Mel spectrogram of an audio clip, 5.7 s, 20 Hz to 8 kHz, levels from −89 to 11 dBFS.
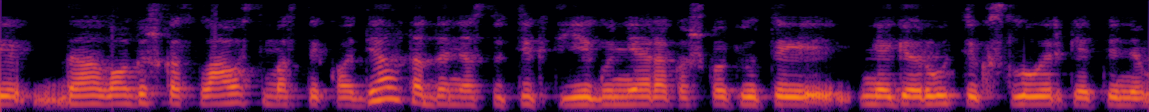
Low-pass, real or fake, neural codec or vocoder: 7.2 kHz; real; none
